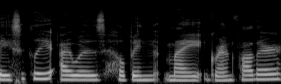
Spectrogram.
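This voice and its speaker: The recording of this woman is dry and close, with no echo. She speaks at a fairly slow pace and medium pitch. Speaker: YouTuber and trinket collector. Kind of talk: casual vlog talk.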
